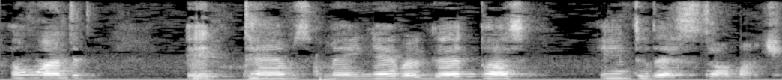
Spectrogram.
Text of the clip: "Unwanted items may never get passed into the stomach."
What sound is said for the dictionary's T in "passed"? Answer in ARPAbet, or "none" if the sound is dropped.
none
